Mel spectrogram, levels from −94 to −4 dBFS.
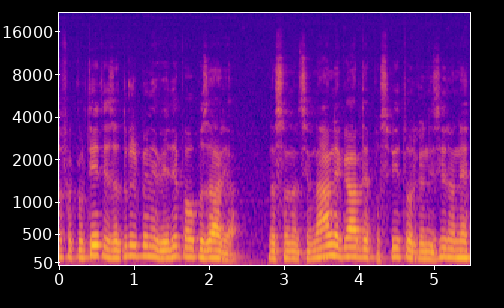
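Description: No technical faults can be heard anywhere in this recording; the signal stays steady and intact throughout.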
